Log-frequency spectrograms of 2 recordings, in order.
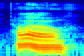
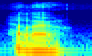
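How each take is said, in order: First: It is said in a cheerful, friendly way. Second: It is said in a curt, annoyed way.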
